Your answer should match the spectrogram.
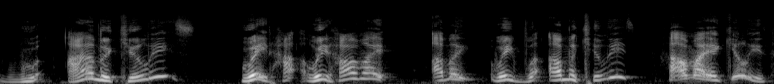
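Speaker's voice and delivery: a guy who can't believe the compliment; mock eager Chad. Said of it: "And he goes like this".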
